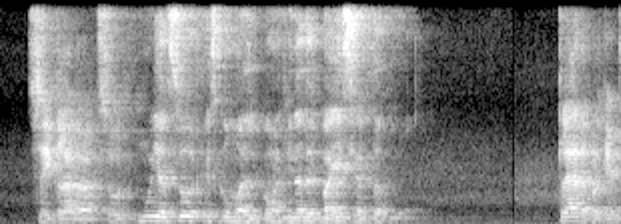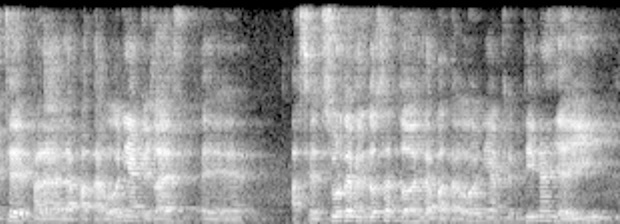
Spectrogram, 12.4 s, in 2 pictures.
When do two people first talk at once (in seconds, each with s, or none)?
none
